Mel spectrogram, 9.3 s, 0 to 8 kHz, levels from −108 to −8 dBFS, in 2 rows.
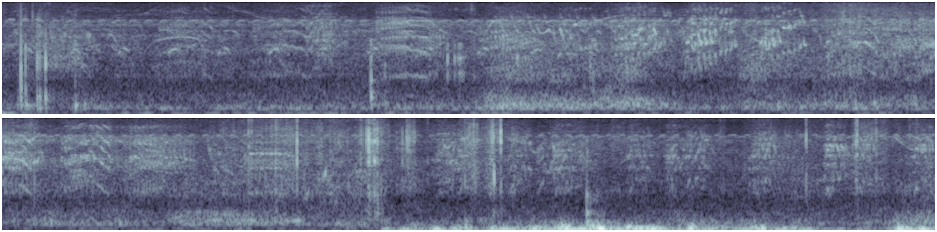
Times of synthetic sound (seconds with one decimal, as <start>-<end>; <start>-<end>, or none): none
